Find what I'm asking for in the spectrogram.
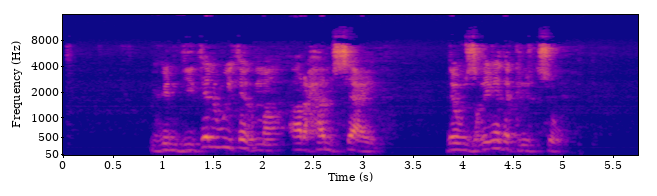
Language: Kabyle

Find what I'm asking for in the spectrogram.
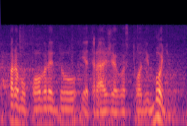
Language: Croatian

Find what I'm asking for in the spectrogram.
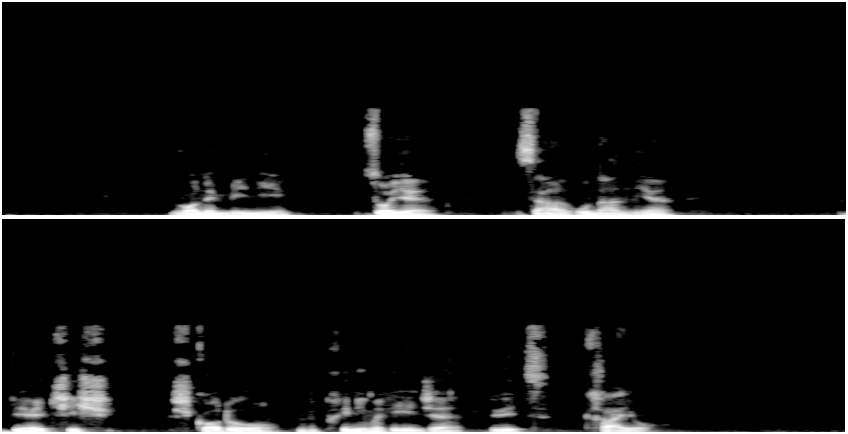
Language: Upper Sorbian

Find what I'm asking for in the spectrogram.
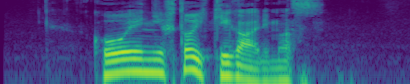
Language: Japanese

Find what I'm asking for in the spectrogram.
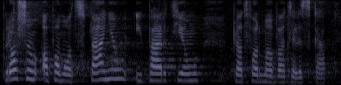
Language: Polish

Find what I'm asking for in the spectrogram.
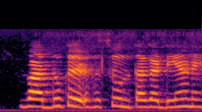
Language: Punjabi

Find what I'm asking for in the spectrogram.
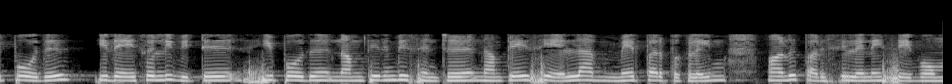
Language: Tamil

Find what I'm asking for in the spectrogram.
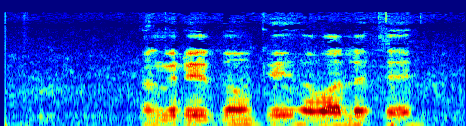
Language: Urdu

